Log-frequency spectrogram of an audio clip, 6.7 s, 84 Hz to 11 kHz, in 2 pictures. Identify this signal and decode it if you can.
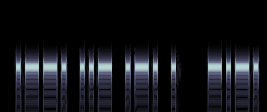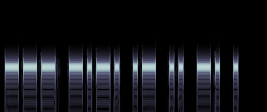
Morse code, heard as a keyed tone, about 21 wpm, 600 Hz. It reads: PURE COCAINE
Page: CW med Gnister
